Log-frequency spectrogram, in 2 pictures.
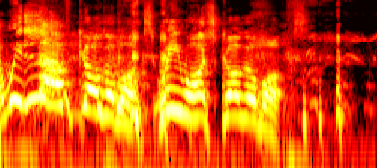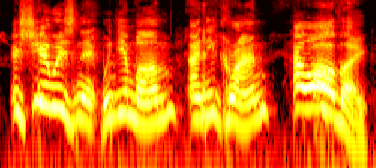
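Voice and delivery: high, excitable fan imitation; loud gushing. Wife to the Gogglebox lady in the salon, loud mock gushing. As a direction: gush it out for the whole room to hear. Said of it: "so loudly now".

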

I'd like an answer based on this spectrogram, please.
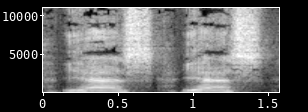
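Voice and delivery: high, loud repeated assent; reenacted fervent yes; desperate seeker. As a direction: cry out eager agreement.

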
